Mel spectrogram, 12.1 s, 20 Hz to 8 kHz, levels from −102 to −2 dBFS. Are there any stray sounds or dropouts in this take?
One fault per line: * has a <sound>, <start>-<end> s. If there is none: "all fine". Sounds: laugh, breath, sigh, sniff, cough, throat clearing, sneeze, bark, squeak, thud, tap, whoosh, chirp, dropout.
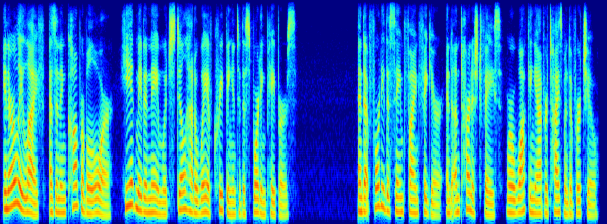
all fine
